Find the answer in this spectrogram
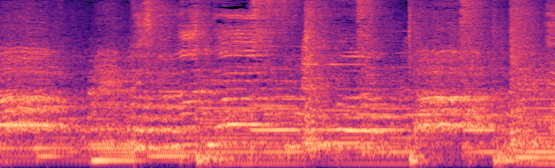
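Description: Live pop band playing loudly with several voices singing, recorded on a phone from within the concert audience. Held bass notes sit under the song, with drum and cymbal hits through it.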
